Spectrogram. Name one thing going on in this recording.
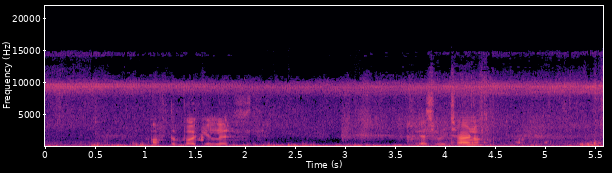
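A young man speaks casually, close to the microphone.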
